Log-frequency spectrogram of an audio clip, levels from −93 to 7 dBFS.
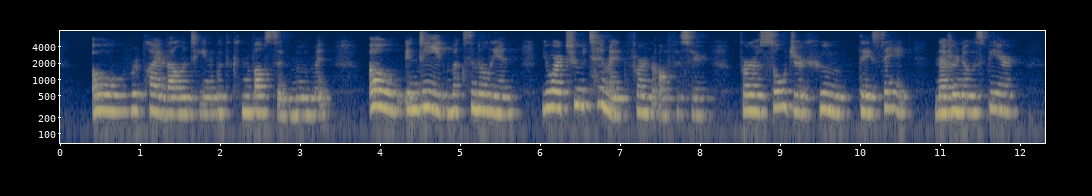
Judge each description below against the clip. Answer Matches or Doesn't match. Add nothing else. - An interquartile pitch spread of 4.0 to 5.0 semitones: Doesn't match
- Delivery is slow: Matches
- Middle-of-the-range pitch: Doesn't match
